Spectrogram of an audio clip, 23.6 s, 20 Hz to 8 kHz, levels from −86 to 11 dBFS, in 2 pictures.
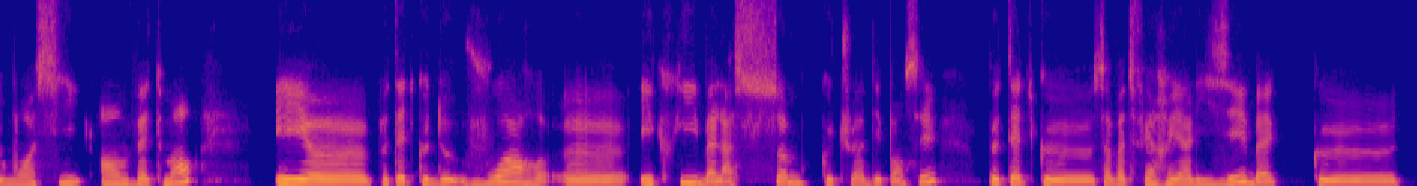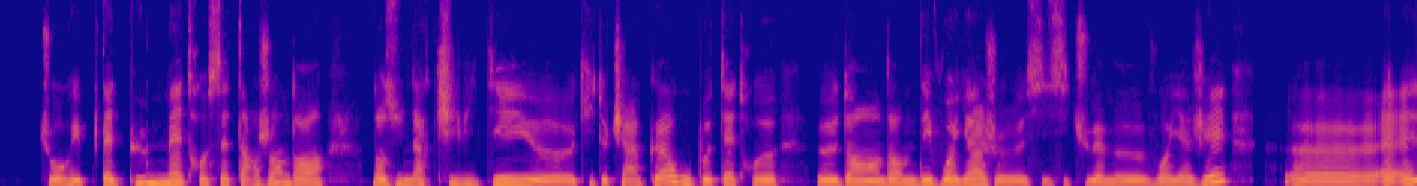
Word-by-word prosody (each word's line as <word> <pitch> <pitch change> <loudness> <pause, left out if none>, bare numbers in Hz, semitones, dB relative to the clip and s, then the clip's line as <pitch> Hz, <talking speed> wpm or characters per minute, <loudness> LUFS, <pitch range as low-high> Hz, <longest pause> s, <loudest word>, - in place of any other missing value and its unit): mois-ci, 185 +6 -3
en 185 0 0
vêtements? 185 - 0 0.6
Et 190 -2 +9
heu, 170 -2 +4
peut-être 220 +5 0
que 195 - 0
de 180 +1 0
voir, 195 +3 0
heu, 160 -2 0
écrit, 220 +3 +1
bah, 150 -6 +1
la 150 - -1
somme 220 +4 -1 0.2
que 185 - -1
tu 180 +1 -8
as 175 - -3
dépensée, 175 - -2 0.4
peut-être 215 +3 +1
que 165 -4 +3
ça 175 +2 -4
va 180 +1 -1
te - - -9
faire 190 -2 -2
réaliser, 180 +4 0
bah, 155 -8 0 0.3
que 155 -3 0 0.5
tu - - -8
aurais 170 -1 +2
peut-être 175 +1 -1
pu 210 +1 0
mettre 200 -2 +3
cet 180 +1 -3
argent 180 +4 -3
dans 170 -4 -1 0.4
dans 175 -1 +4
une 180 +1 -2
activité, 180 +2 -1
heu, 155 -2 +2
qui 185 - -12
te 170 - -1
tient 170 0 -3
à 165 - -6
cœur 225 +8 +1
ou 200 - +2
peut-être, 180 +1 -2
heu 170 0 +2 0.3
heu, 165 -1 +4
dans 165 -1 +2
dans 165 0 0
des 165 +1 +2
voyages, 175 +3 +1
heu, 160 0 -1
si 160 0 -9
si 170 +1 -11
tu 170 0 -2
aimes, 165 0 -1
heu, 160 -1 +1
voyager. 165 - 0 0.5
Heu, 150 -3 -1
est 175 -1 +2
175 Hz, 155 wpm, -22 LUFS, 165-190 Hz, 0.6 s, Et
